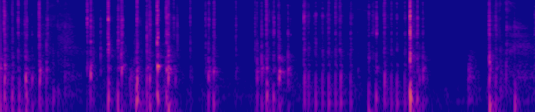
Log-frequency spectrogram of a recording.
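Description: Quick bursts of typing on a computer keyboard fill in a web form, the keys clattering in irregular clusters with short pauses between them, close and fairly crisp with no talking.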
